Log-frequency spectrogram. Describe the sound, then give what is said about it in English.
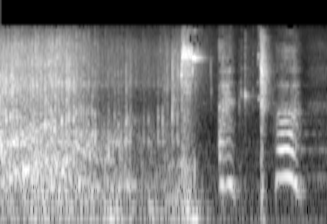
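In Leave It to Beaver, a scuffling, clattering rush of boys hurrying inside gives way to a sharp, solid thud of a bedroom door being shut, with a voice speaking briefly around it. “Boys, inside, quick, shut the door, quick.”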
